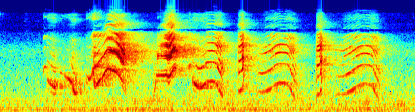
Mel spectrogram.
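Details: Talking ringneck kept as a pet indoors, uttering sharp squeaks followed by a string of evenly spaced, bouncing upswept chirps, about two per second, in a quiet small room.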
